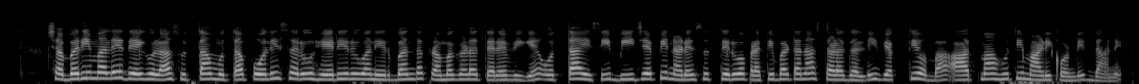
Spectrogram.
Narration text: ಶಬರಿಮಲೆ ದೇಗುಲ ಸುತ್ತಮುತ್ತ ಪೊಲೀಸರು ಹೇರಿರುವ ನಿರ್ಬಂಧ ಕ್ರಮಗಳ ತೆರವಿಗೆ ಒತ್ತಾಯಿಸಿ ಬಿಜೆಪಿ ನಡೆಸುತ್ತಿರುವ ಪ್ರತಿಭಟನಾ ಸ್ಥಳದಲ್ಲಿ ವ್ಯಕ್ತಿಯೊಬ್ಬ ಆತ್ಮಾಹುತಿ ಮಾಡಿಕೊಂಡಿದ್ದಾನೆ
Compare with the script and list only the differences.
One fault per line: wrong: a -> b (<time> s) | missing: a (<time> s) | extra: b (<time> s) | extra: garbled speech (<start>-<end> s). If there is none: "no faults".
no faults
